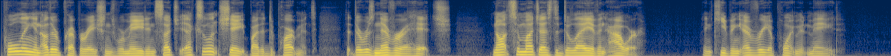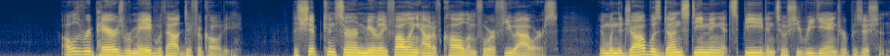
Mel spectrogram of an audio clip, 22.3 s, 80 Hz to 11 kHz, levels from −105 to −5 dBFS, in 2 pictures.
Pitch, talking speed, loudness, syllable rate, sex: 135 Hz, 180 wpm, -18 LUFS, 5.8 syllables/s, male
